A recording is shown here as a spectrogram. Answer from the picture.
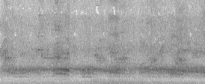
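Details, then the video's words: Flock of crows meeting in the early morning, continuous overlapping harsh caws from numerous birds, with steady low rumble underneath. "Very Important Meeting And Corum Of Crow Early Morning"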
